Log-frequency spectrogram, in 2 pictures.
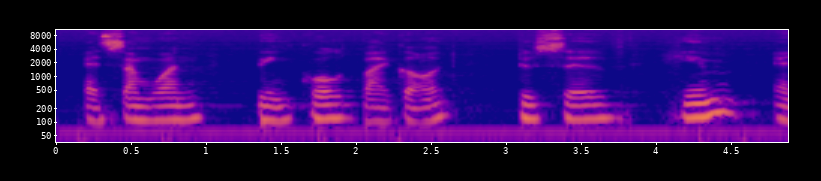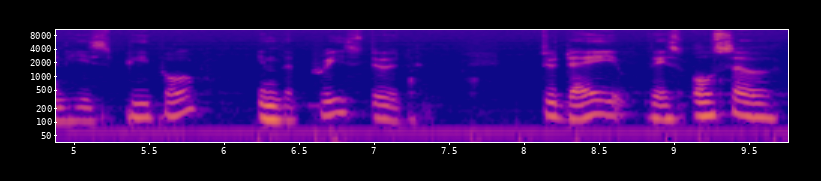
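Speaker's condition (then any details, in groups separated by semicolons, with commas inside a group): No condition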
